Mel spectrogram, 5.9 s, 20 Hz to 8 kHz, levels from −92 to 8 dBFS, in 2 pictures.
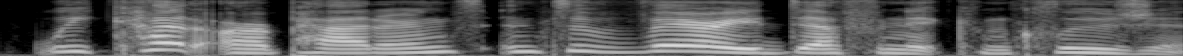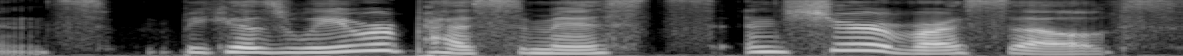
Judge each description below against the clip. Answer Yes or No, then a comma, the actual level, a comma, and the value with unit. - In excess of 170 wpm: No, average, 160 wpm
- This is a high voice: Yes, high, 230 Hz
